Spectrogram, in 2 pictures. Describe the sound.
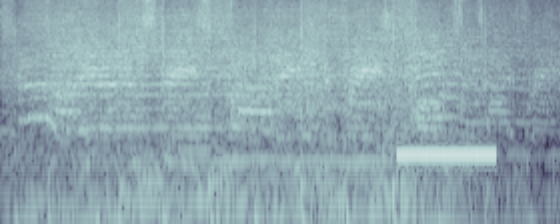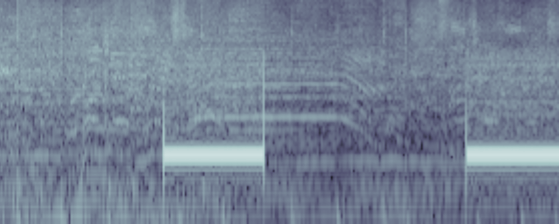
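Telephone ringing tone on a line while a call is being placed: three even, steady mid-pitched beeps of about a second each, separated by quieter gaps, after a loud stretch of mixed background noise.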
